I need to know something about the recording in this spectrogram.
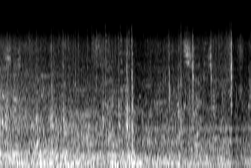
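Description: Low rumble and passengers' voices in a packed commuter train carriage, changing abruptly about two seconds in, with a few sharp clicks after that.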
